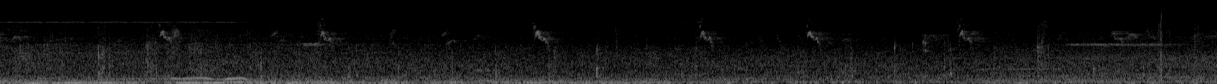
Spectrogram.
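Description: Small birds chirping, short falling chirps every second or so, over a steady low rumble of street noise.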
